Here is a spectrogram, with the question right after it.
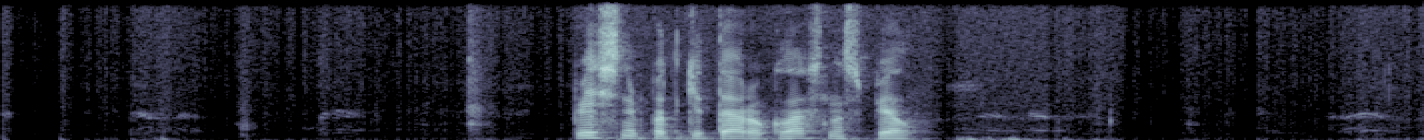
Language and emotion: Russian, neutral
